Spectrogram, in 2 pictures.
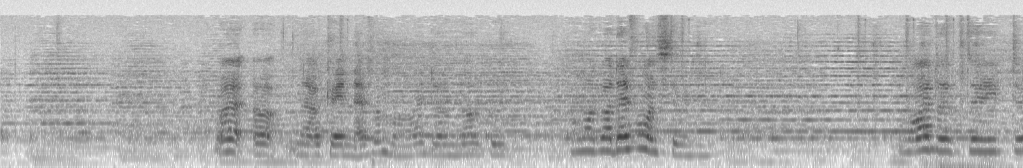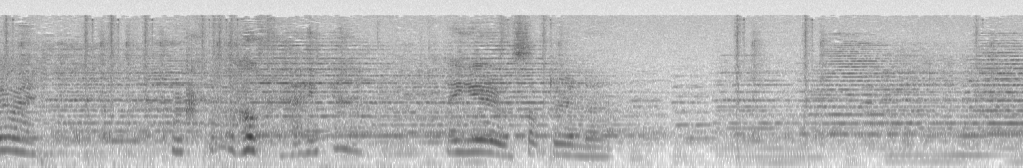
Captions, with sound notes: Wha- oh- oh okay nevermind. Oh my god everyone's doing it! Why are they doing- *snigger* Okay.. *inhale* Hey you stop doing that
